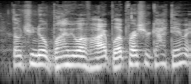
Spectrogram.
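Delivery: mock-furious raging rant. Recalling a funny scene with another speaker, imitating a raging rant. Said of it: "And just like rages out".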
